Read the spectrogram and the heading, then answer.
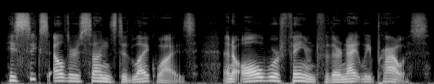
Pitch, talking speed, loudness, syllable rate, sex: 135 Hz, 195 wpm, -18 LUFS, 5.5 syllables/s, male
